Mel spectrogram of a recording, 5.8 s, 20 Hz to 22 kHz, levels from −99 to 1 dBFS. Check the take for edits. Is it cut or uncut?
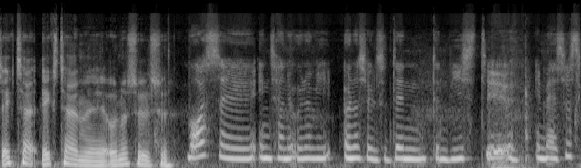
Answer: cut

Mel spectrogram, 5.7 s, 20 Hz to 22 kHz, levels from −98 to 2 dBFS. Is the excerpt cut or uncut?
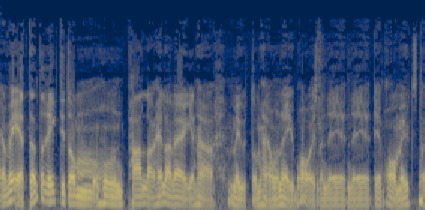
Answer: cut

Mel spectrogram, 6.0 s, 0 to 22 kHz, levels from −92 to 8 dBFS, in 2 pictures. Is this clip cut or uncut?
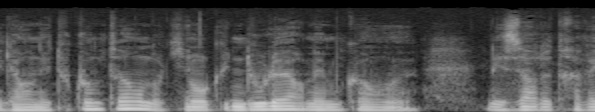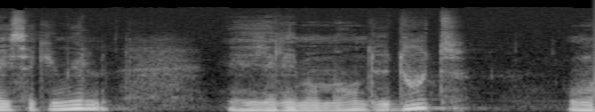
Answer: cut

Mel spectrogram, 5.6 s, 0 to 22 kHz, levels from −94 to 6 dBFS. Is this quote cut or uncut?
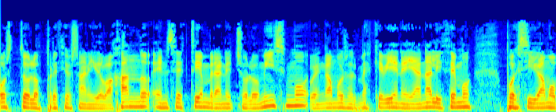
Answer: cut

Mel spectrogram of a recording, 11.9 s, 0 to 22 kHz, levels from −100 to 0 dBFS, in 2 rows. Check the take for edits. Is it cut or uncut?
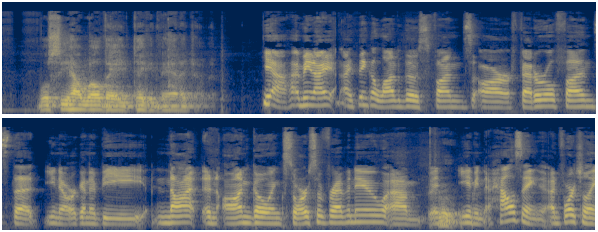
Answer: cut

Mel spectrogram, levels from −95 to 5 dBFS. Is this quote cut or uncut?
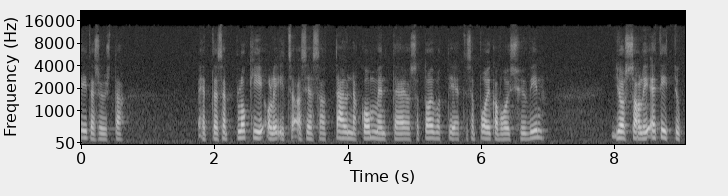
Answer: uncut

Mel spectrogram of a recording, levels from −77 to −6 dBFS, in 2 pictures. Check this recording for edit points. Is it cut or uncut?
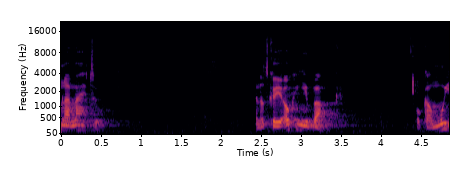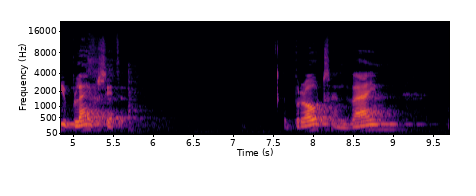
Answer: uncut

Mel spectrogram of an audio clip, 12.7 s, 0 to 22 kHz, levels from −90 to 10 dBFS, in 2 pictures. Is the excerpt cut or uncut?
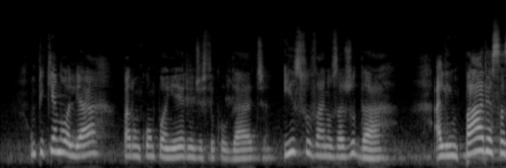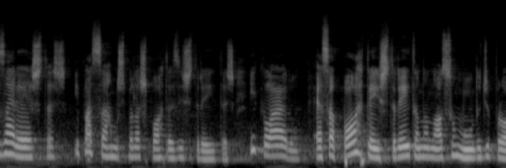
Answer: cut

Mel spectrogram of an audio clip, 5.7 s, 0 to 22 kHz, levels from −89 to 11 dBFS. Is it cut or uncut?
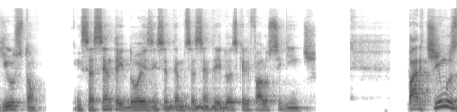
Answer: uncut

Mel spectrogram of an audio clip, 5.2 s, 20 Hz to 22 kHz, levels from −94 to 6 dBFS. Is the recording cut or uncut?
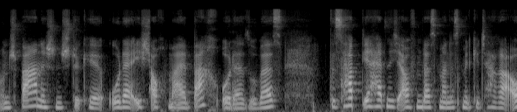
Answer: cut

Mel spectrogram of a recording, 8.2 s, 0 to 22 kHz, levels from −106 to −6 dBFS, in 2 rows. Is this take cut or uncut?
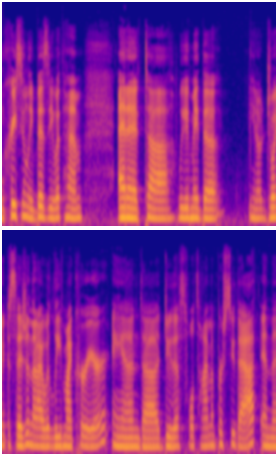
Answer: uncut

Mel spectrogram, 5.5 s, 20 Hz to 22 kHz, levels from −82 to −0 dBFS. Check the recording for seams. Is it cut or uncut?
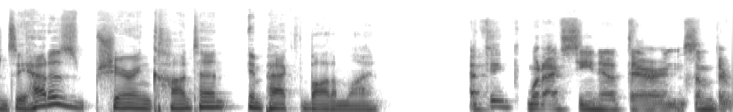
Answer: uncut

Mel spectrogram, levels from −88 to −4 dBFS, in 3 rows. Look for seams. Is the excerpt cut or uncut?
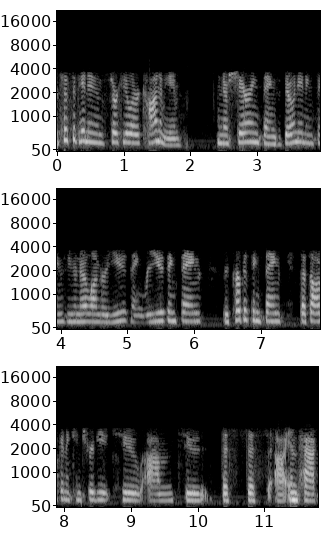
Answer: uncut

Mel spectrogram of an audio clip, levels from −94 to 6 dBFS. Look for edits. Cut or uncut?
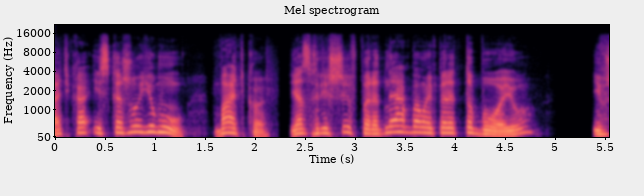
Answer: cut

